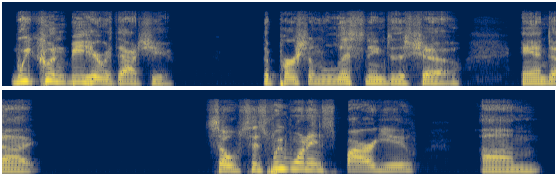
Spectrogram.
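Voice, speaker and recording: Man in his 30s, high unusual voice, upbeat talk radio host, dry studio sound. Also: a bit bright, dry recording. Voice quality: high, unusual voice often mistaken for a woman. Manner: upbeat, motivational, many fillers. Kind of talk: talk radio monologue with ad reads. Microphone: studio microphone.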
